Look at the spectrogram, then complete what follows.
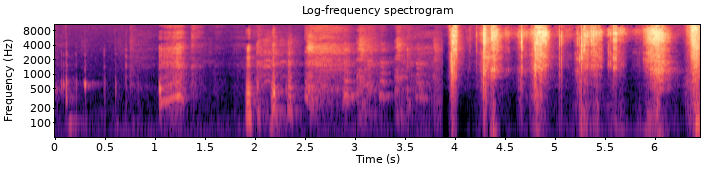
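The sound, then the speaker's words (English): Muffled throat and nose sounds at first, then a run of sharp, breathy bursts as a woman clears her nose and coughs, coming in quick irregular succession. “in between rounds, an opportunity to clear her nose and cough if she needs to.”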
